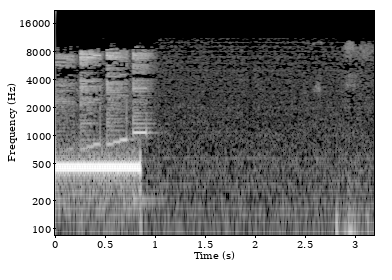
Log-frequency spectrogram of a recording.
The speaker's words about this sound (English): Is that a Nokia 6100 you're rocking there with that ringtone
